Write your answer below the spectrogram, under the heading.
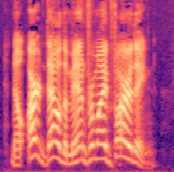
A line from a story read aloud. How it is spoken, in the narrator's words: cried the messenger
